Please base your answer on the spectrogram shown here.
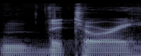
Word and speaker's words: Vettori: Vettori, yeah.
